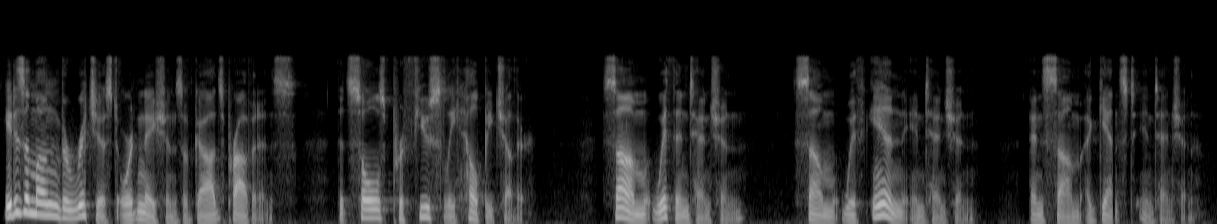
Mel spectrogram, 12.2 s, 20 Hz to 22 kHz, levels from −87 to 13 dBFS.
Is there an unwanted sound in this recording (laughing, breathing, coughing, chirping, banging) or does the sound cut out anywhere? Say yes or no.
yes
